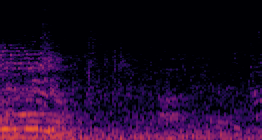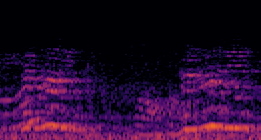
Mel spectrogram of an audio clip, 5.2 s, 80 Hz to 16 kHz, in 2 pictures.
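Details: Giant panda Mei Xiang, a captive mother at the National Zoo in Washington, calls anxiously for her 18-month-old cub Bei Bei after their separation in early 2017. Drawn-out harmonic wails rise and then fall, with steady background noise.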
